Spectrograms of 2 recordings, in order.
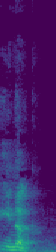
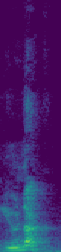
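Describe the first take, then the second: First: The word begins with an 'in' sound. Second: The word begins with a 'yoo' sound. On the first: The speaker calls it wrong. "ये इसको बोलेंगे इनक। इनक नहीं है" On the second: The speaker calls it right. "यू का उच्चारण फिर आ जाता है वायो यू"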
